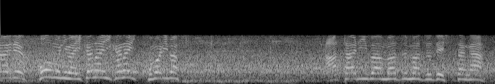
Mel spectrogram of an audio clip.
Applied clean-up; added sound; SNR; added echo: none; none; none; none.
